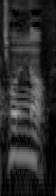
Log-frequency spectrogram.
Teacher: これもチョンのイウンによってリュールがニウンに変わるわけですけど · Term: 鼻音化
